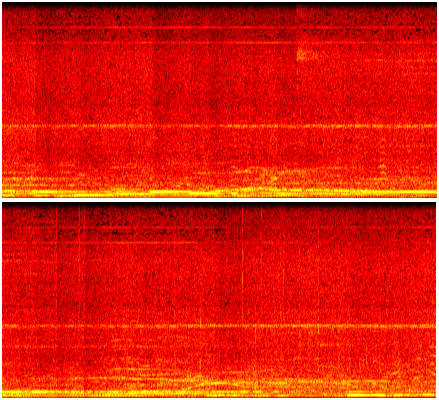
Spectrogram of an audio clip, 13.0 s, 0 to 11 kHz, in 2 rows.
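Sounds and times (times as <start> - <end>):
pop ballad backing music: 0.0 - 13.0
woman singing amplified: 0.0 - 13.0.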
